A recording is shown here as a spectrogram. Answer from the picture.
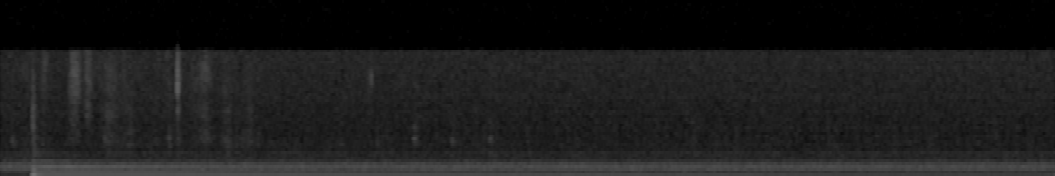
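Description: A meditation bell (singing bowl) struck once, ringing with a steady low tone and a few fainter higher overtones that fades only slowly.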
